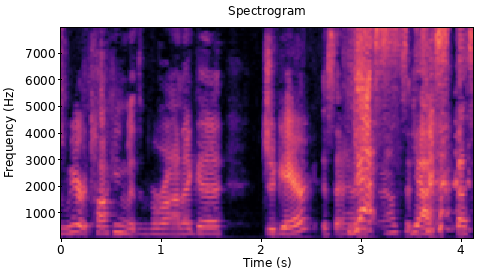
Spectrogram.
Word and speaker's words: Giguere: giddy today cuz we are talking with Veronica giguere is that yes yes that's the awesome part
